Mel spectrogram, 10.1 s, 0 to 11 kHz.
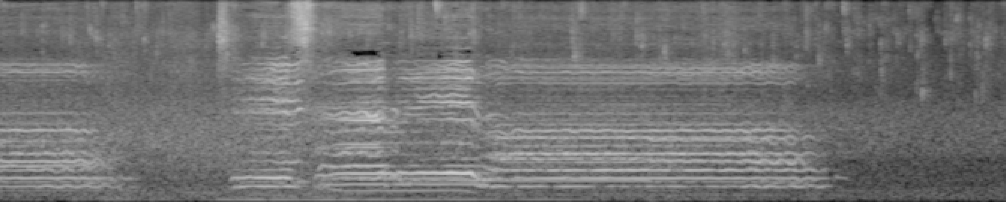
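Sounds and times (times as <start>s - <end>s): choir singing a cappella: 0.0s - 1.4s, 2.2s - 8.4s
faint outdoor background noise: 0.0s - 10.0s.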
